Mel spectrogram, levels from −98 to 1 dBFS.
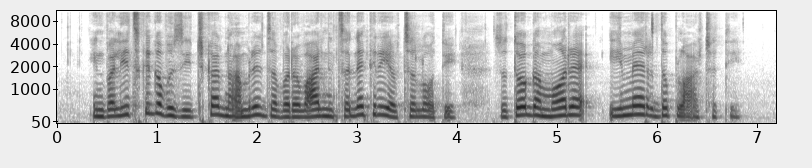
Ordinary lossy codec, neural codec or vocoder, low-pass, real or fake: none; vocoder, 22.05 kHz, 80 mel bands, WaveNeXt; none; fake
